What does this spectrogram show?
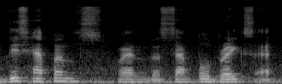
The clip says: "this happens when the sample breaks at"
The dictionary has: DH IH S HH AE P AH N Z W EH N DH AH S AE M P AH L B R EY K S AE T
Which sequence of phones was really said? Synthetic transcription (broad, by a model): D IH S HH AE P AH N S W EH N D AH S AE M P AH L B R EY K S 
